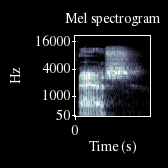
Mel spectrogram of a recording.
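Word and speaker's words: Aesc: This is pronounced Ash.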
